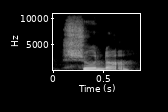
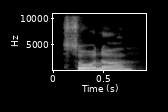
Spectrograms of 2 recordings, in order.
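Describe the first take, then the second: First: It begins with a sh sound. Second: It begins with an s sound. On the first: "the S again turns into a sh sound" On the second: "Sona in Urdu"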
